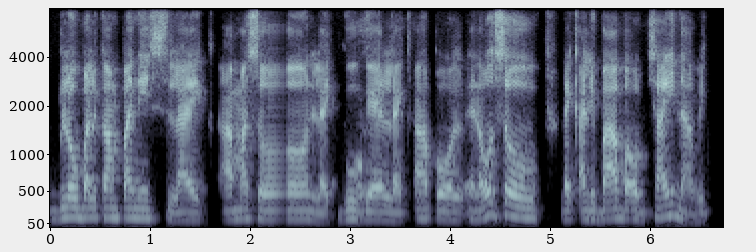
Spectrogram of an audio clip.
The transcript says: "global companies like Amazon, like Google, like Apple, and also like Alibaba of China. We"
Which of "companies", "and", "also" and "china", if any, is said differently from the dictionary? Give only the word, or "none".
companies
